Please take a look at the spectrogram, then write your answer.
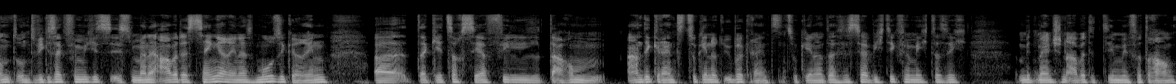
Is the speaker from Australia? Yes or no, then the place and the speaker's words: yes; Australia; German is a second language; now in Austria; Australien. Australia. Also, from down under. Outback.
